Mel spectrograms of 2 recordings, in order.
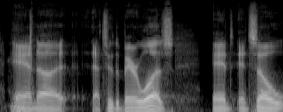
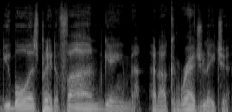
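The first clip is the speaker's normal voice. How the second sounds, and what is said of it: Bear Bryant impression. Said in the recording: “that's pretty good. ... That's not a bad Bear Bryant.”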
